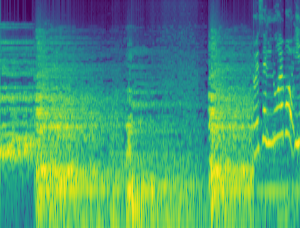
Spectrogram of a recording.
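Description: Loud show music with a crowd shouting and cheering over it, starting suddenly, with a second loud surge about four seconds in and a voice speaking near the end.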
